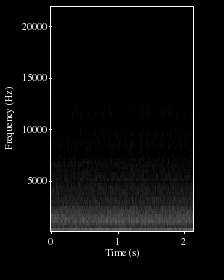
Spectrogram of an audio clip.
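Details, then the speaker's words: 1999 Honda Odyssey after fixing a no-start with flashing green immobilizer key symbol: now starts; low smooth even idle with no misses, knocks or ticks. "what we were getting it was flashing which indicates that the vehicle does not recognize the key so now it starts up"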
